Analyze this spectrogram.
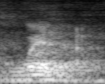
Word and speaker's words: Vela: And I'm sure that wasn't V supposed to be pronounced W? Yes. Vela.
